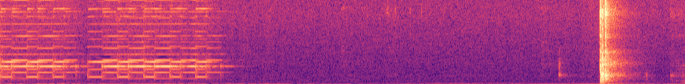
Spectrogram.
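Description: A telephone bell rings in short bursts for about a second, then stops; a sharp knock or clatter follows near the end, heard close with no talking.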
